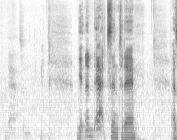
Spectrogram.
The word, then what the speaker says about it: Datsun: Dotson or Dartson? I've never heard it pronounced Dart. Ever. That seems like an easy one. It's Datsun. Datsun.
